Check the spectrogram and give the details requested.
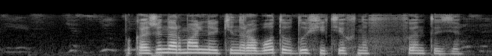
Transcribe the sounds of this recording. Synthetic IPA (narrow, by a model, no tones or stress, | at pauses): pəkaʐɨnɐrmalʲnʊjʊkʲɪnəɾabo̞t̪ʊvd̪uxʲɪtʲexnə | fɛnt̪əzʲɪ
